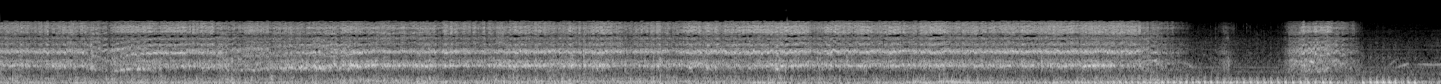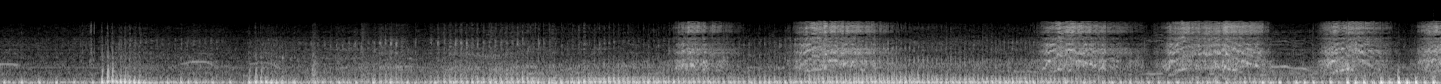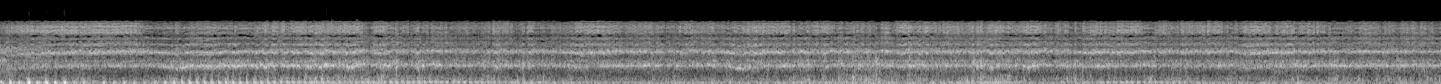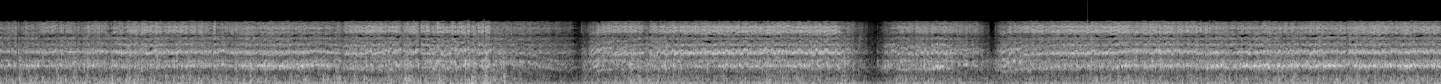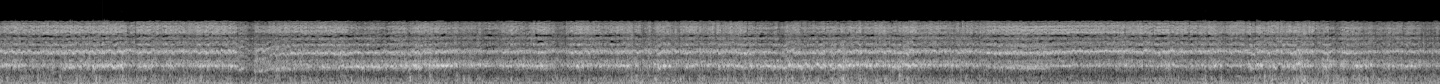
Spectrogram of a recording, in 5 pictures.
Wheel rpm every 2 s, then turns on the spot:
220, 190, 230, 230, 230, 190, 40, 0, 0, 0, 10, 30, 20, 70, 130, 220, 240, 230, 230, 230, 230, 230, 220, 200, 100, 170, 120, 210, 230, 230, 210, 230, 230, 230, 230, 230.
12-14 26-28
